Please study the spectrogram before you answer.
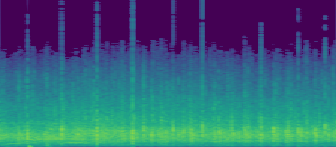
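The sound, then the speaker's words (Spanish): An audience applauds God together in a sustained, dense burst of clapping at a steady, fairly loud level, with a brief tone and a few thumps at the start. “Acompáñenme a darle un aplauso fuerte a nuestro Dios.”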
